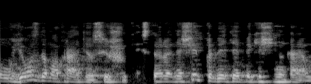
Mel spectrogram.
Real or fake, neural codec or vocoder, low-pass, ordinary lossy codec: real; none; 7.2 kHz; MP3, 64 kbps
